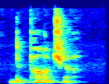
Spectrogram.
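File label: "departure", British English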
